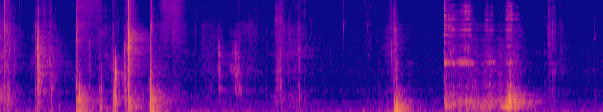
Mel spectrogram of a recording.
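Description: Irregular sharp taps and clicks of objects being handled on a hard surface, with a heavier knock about four seconds in.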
